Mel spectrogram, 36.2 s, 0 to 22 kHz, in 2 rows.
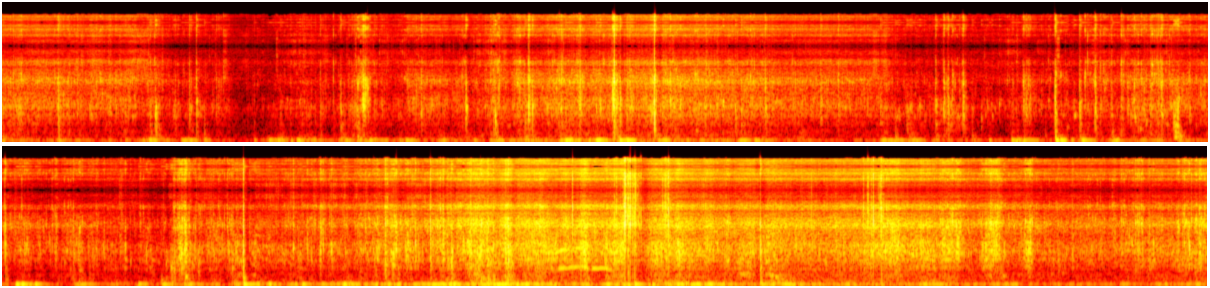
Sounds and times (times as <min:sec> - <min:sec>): Waves, surf: 0:00.0 - 0:36.1.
